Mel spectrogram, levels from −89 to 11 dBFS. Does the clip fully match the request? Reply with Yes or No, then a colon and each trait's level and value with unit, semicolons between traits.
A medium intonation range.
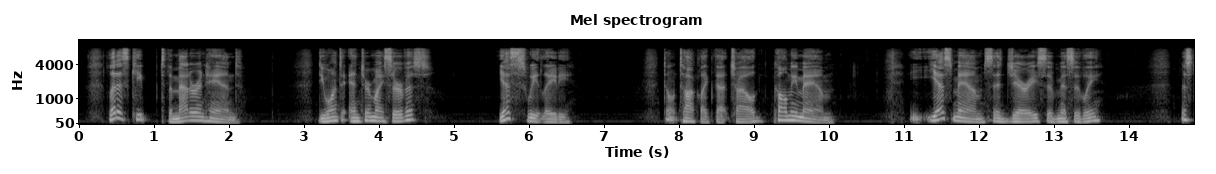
No: wide, 5.9 semitones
